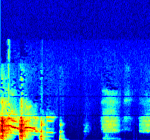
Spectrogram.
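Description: A man laughing in short, choppy bursts that die away about a second in.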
